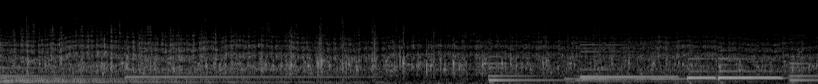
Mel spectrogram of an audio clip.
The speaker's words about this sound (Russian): Свадебная процессия едет по темным улицам, освещаемым тусклым светом фонарей. Под копытами лошадей поблескивает мокрая мостовая.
